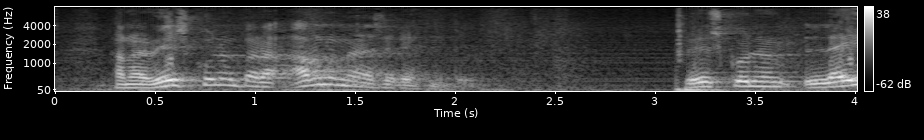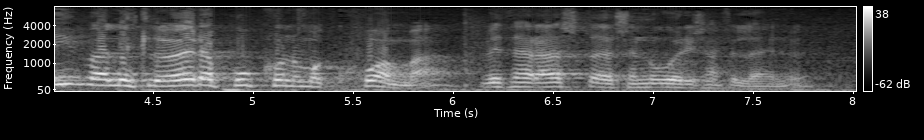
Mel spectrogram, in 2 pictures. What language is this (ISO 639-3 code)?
isl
